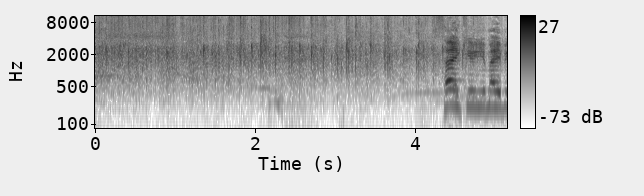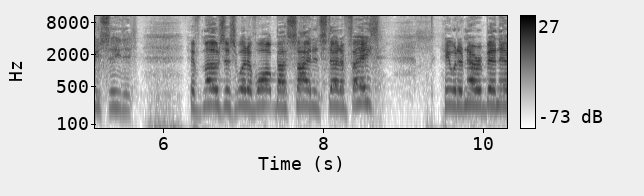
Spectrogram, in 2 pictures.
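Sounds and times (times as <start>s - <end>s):
church service audience applause: 0.0s - 5.3s
speech: 4.4s - 5.7s, 6.3s - 8.8s, 9.5s - 10.2s.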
